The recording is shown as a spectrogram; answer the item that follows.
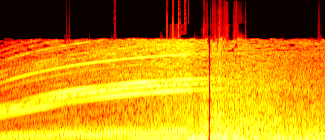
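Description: A synthesized rising sweep used as a transition sound effect: a pitched whoosh climbs steeply and levels off about a second and a half in, over a low rumble, then spreads into a noisy wash.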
